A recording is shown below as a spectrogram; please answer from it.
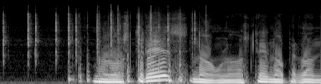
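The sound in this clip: Computer keyboard typing: a quick run of light clicks, then a person speaks over it.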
